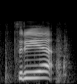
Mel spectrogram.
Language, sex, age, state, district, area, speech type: Kashmiri, female, 18-30, Jammu and Kashmir, Kulgam, rural, read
